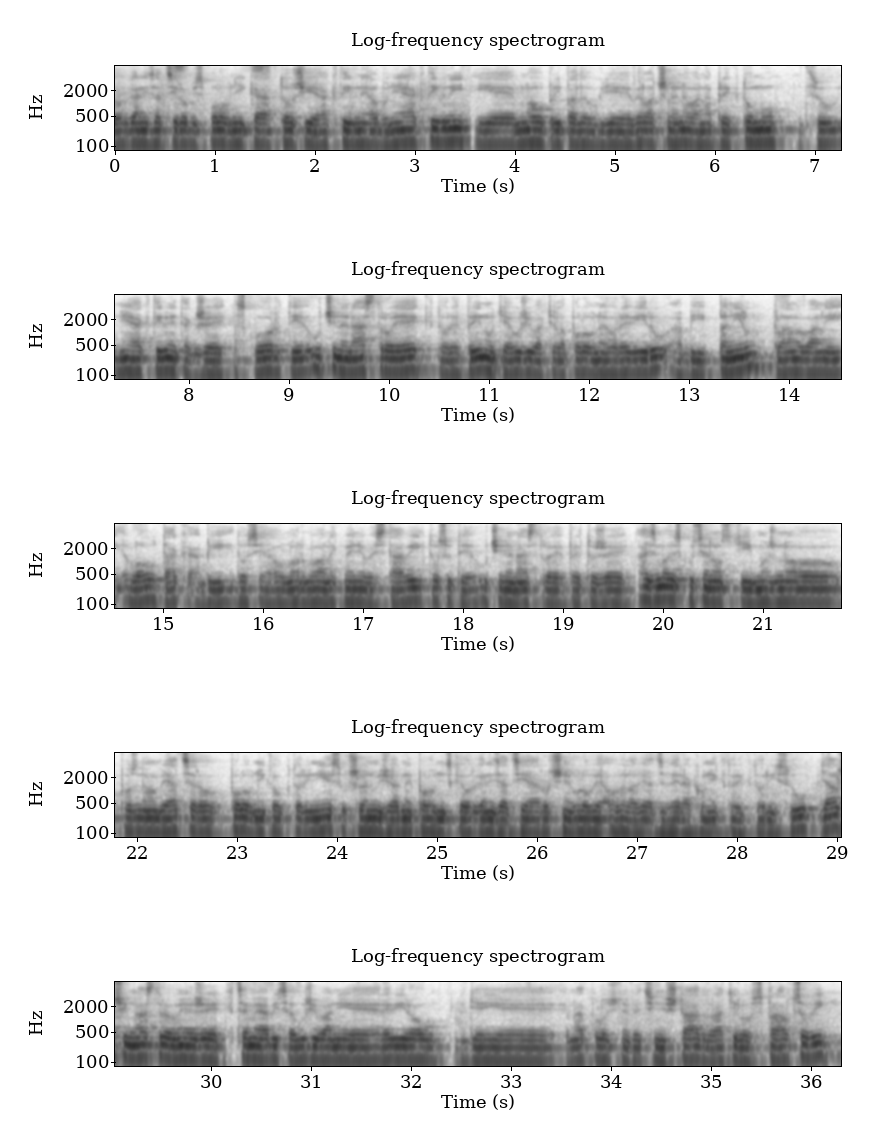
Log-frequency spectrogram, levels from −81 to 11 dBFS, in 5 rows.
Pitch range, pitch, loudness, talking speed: 110-120 Hz, 115 Hz, -16 LUFS, 145 wpm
